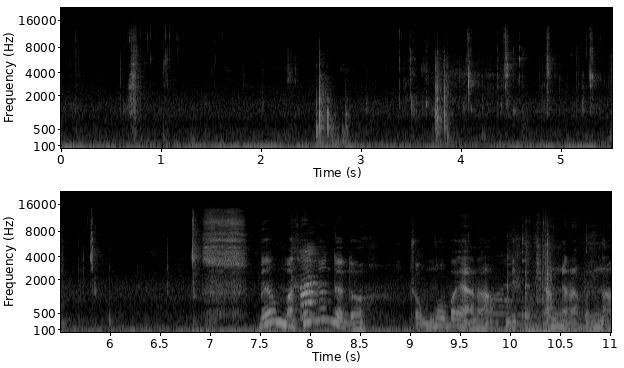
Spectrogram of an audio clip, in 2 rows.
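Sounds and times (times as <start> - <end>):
person chewing food: 0.0 - 7.0
wet mouth clicks: 0.6 - 1.2.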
